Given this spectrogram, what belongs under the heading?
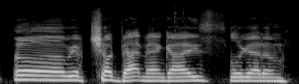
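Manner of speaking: high, loud laughing show-off; cracking up while presenting the drawing; laughing delight. Real, not acted. Streamer laughing as he shows viewers his Batman, giggling.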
